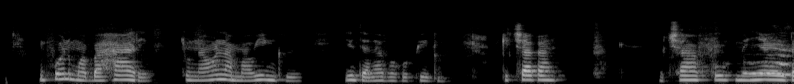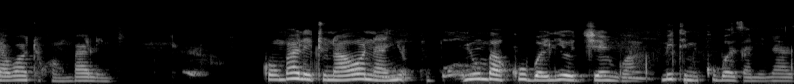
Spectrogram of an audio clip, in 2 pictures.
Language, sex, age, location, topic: Swahili, female, 25-35, Mombasa, agriculture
